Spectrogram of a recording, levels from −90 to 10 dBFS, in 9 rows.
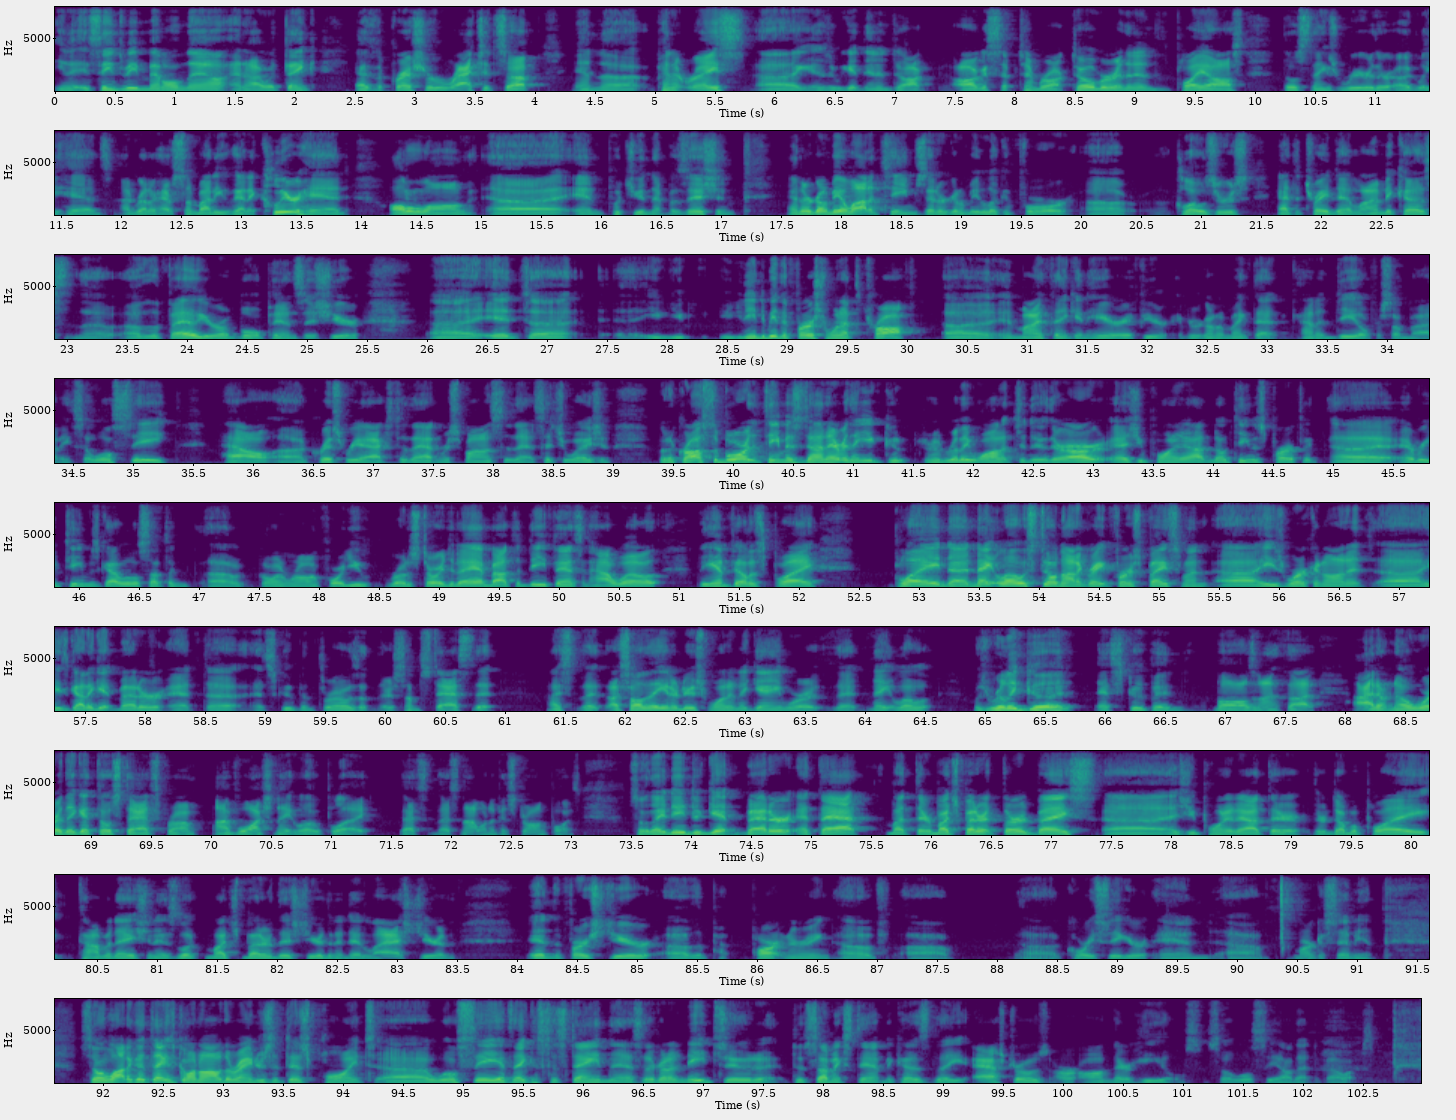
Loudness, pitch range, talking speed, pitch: -23 LUFS, 100-130 Hz, 210 wpm, 110 Hz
